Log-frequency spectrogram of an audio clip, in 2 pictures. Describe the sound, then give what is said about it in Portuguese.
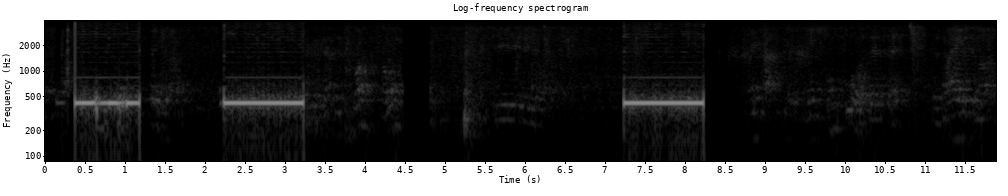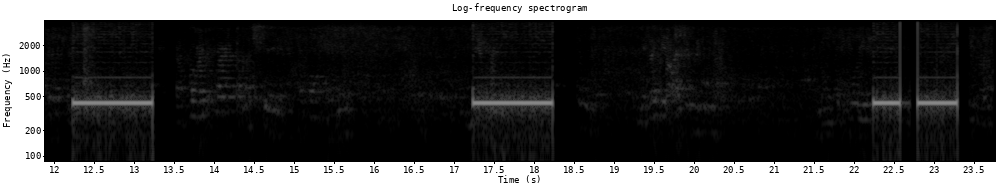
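Telephone ringing tone while a call is transferred to an agent: short, loud, steady-pitched tone bursts repeat at regular intervals, with quieter talk in between. “Por favor, aguarde. Estamos transferindo sua ligação para um de nossos atendentes.”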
